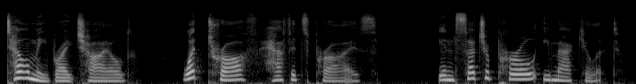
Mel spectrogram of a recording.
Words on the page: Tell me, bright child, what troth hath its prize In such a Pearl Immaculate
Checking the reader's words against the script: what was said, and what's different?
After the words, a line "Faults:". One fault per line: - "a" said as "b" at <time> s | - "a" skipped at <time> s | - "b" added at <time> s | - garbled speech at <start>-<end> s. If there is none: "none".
Tell me, bright child, what troth hath its prize In such a Pearl Immaculate
Faults:
none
